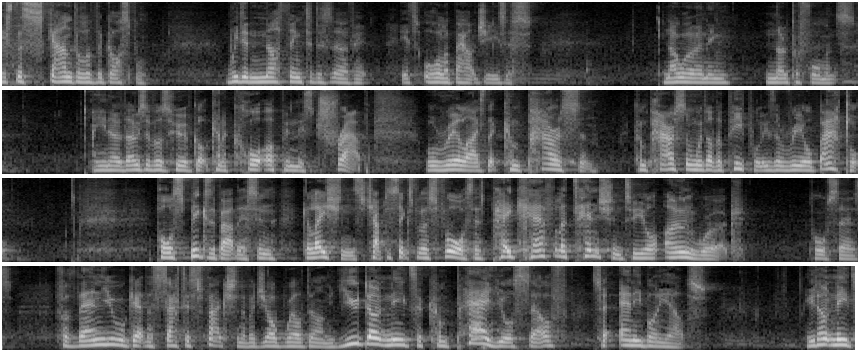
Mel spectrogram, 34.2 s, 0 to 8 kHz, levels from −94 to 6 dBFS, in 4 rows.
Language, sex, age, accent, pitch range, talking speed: English, male, 40-59, British, 145-185 Hz, 160 wpm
